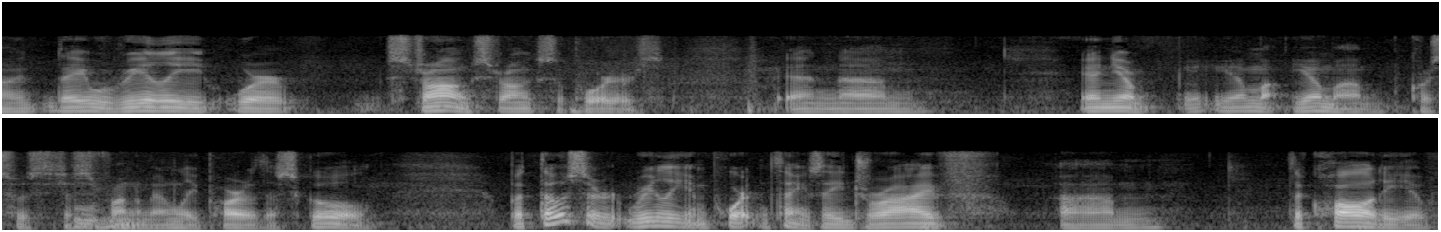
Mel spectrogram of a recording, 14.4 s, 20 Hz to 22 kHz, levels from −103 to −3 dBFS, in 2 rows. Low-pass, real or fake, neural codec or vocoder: 7.2 kHz; real; none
